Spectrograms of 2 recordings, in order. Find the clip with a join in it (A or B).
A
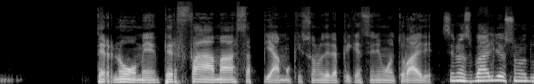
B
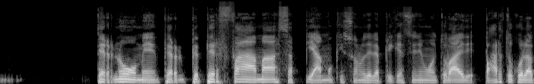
A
